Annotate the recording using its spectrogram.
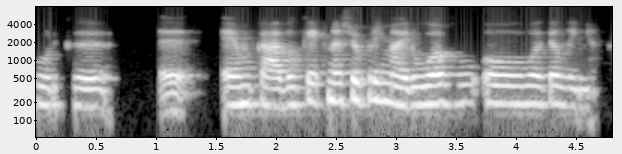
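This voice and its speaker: Here a woman speaks at a medium pitch. Her intonation is fairly even and her pace moderate. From Portugal, Póvoa de Varzim. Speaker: nutritionist. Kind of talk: interview. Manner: halting, many fillers.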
